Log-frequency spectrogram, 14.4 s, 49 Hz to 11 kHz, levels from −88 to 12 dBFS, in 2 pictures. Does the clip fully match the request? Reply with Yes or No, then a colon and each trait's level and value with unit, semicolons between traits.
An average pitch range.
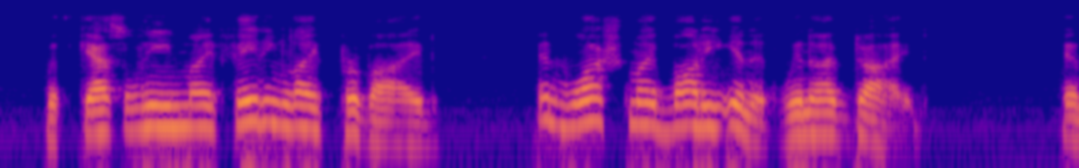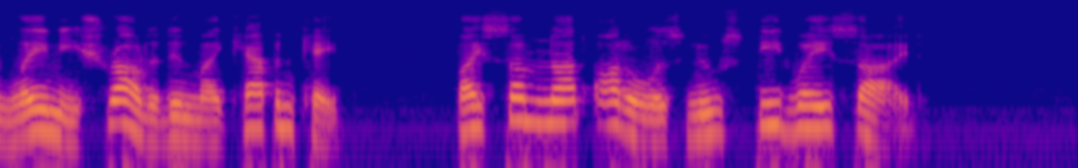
No: wide, 6.2 semitones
